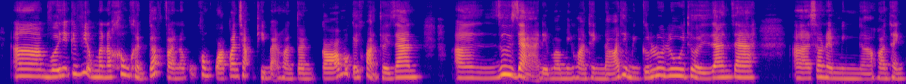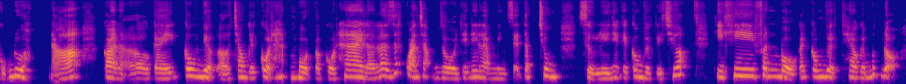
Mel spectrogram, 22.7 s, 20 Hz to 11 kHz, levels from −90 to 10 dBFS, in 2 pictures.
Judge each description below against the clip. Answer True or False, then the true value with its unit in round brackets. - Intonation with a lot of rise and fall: False (4.5 semitones)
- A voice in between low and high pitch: False (200 Hz)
